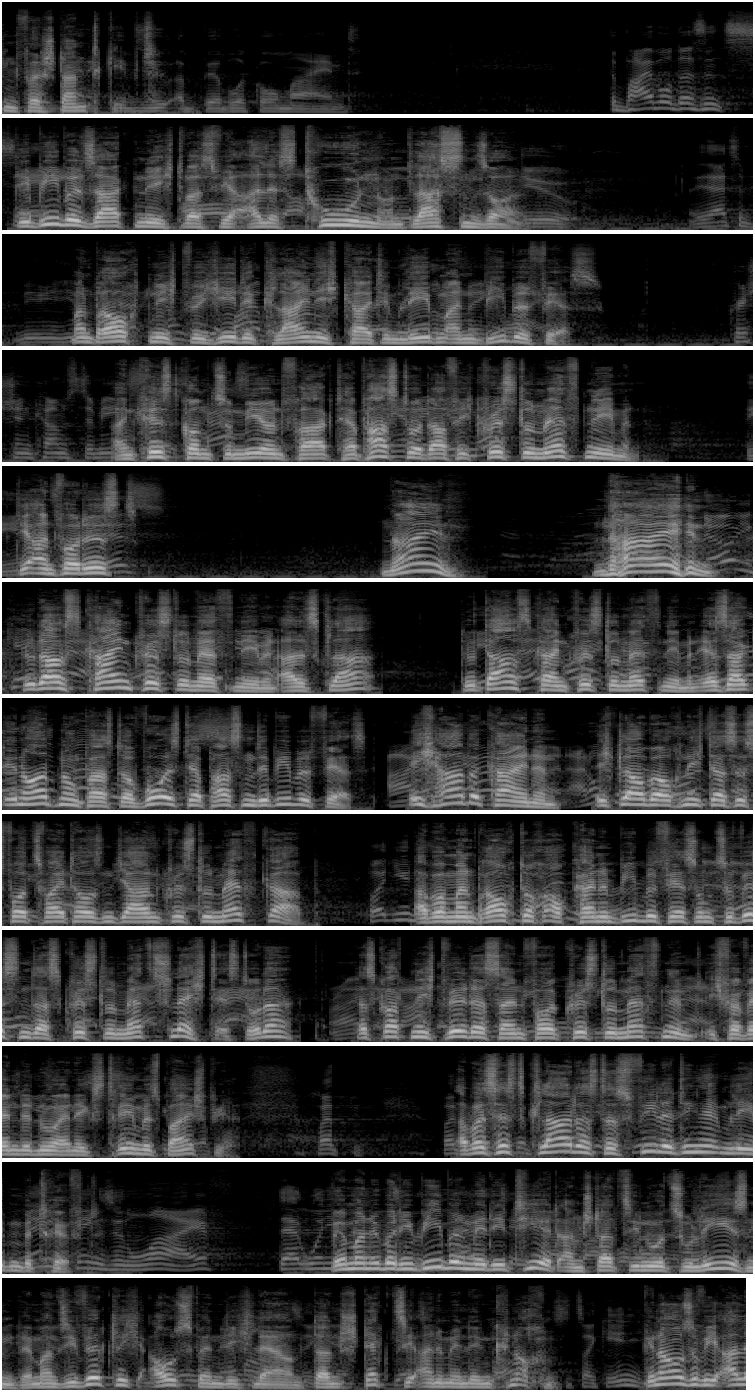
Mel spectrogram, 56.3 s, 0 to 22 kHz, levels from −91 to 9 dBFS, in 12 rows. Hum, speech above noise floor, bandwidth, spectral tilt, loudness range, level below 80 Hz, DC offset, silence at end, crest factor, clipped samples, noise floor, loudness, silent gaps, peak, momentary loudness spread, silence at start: none; 54 dB; 17 kHz; -5 dB/octave; 6 LU; -66 dBFS; under 0.1%; 0 s; 20 dB; under 0.1%; -81 dBFS; -27 LUFS; none; -8 dBFS; 11 LU; 0 s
